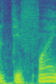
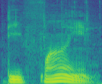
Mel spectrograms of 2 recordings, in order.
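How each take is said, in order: First: Said in the usual way. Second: Define said slowly, stress on FINE; slow model pronunciation. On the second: Shown as a demonstration. (慢速示范念define) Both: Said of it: "我们念成define".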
